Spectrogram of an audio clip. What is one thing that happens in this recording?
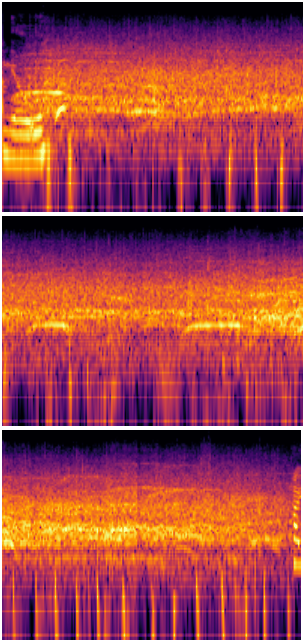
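An audience claps and applauds loudly in a large hall.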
